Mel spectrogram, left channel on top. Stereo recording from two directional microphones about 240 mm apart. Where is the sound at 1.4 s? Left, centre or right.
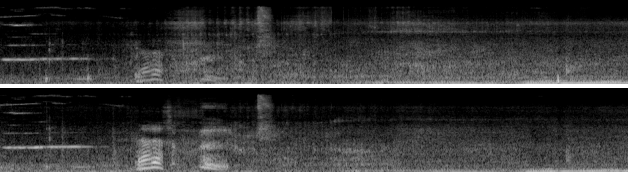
Right.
